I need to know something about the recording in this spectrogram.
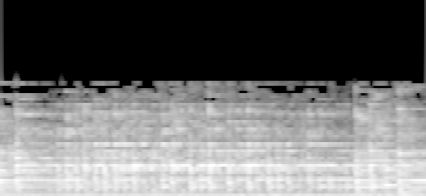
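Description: Persian santur, a hammered dulcimer, played in fast runs of rapidly repeated, ringing notes. A new set of notes comes in about three and a half seconds in.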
